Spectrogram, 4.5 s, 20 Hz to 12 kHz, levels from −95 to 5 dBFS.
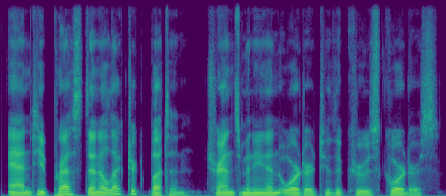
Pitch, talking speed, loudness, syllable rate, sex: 125 Hz, 175 wpm, -19 LUFS, 5.0 syllables/s, male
